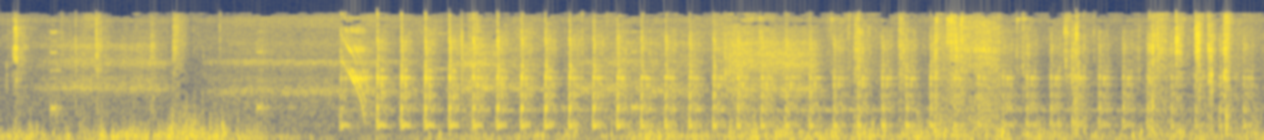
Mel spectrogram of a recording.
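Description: Australian pedestrian crossing signal changing to walk: a short falling zap tone about two seconds in, then rapid, even ticking that carries on. Before it comes a low rumble.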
